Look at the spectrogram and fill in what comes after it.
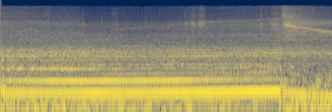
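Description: Turbocharged VW Gol's engine and gearbox running at a steady drone under load inside the cabin. About three and a half seconds in, the note drops and a high whine falls away in pitch. The owner fears the gearbox whine comes from gears worn after an oil leak.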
